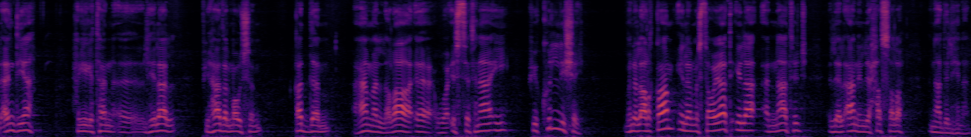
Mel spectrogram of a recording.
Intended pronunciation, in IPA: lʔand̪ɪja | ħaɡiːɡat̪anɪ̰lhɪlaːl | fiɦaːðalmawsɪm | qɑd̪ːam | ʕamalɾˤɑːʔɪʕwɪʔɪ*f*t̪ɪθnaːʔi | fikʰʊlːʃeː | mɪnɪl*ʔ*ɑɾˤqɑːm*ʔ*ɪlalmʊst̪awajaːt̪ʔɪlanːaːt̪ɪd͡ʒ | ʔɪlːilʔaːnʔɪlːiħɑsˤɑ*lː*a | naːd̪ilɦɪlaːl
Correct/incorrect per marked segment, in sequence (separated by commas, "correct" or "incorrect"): incorrect, correct, correct, incorrect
